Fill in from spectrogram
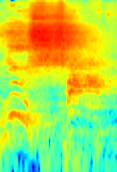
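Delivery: high, drawn-out mock yell; mock angry shout. Stranger turns on the diner in the corner, mock angry shout. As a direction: burst out high, imitating an aggressive stranger. Stranger snaps at him, retold.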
